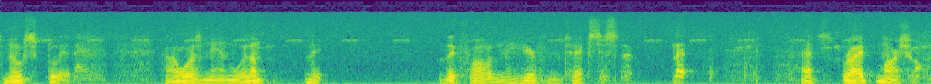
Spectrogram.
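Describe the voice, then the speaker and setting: Slow, halting wounded young outlaw. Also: male voice, lowish voice, fairly even intonation, a little mellow. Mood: weary, resigned. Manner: halting, drawling rustic Western speech. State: weak and labored from a gunshot wound. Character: fatally wounded young male outlaw gunman, bitter yet resigned. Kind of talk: old-time radio Western acting. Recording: muffled, noisy old radio recording.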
